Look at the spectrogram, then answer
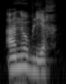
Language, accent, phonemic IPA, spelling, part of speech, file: French, France, /a.nɔ.bliʁ/, anoblir, verb, LL-Q150 (fra)-anoblir.wav
- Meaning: to ennoble, to knight (to bestow nobility, knighthood or a similar title upon somebody)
